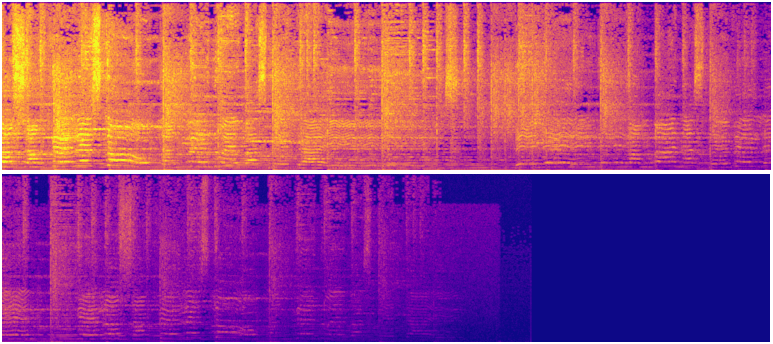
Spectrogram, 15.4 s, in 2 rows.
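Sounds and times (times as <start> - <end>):
Christmas carol: 0.0 - 11.0.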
